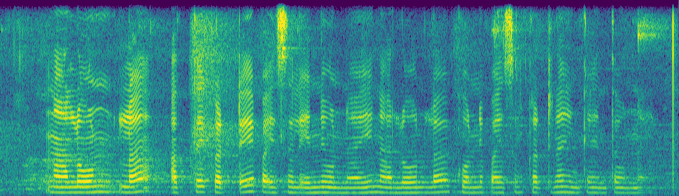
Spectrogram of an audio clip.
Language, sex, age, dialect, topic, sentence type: Telugu, female, 31-35, Telangana, banking, question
